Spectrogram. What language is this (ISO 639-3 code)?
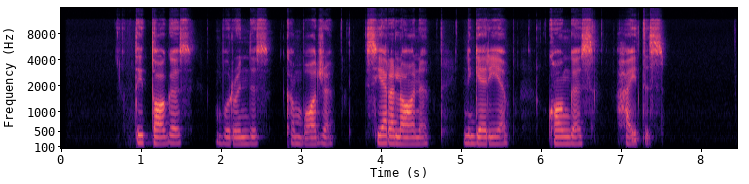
lit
